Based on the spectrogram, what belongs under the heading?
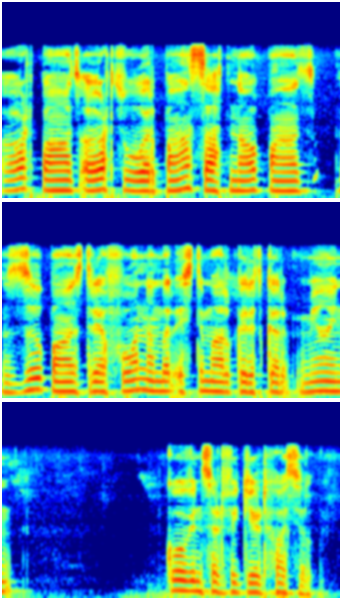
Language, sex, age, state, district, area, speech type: Kashmiri, male, 18-30, Jammu and Kashmir, Pulwama, rural, read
